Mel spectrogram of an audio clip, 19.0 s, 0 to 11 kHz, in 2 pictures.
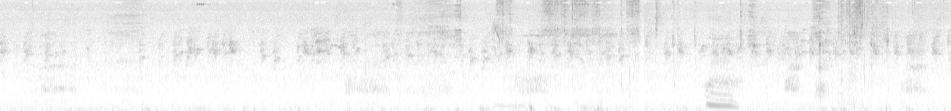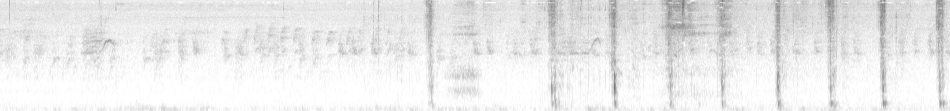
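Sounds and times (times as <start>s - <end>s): faint birds chirping: 0.0s - 19.0s
cleaver chopping on wooden block: 15.0s - 19.0s.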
